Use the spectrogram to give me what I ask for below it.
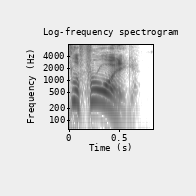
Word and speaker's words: Laphroaig: Oh God, how do you say that one? Larprog, Laphroaig. Laphroaig. – Yeah. – Oh, that's Laphroaig.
